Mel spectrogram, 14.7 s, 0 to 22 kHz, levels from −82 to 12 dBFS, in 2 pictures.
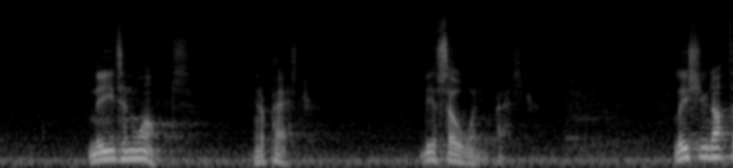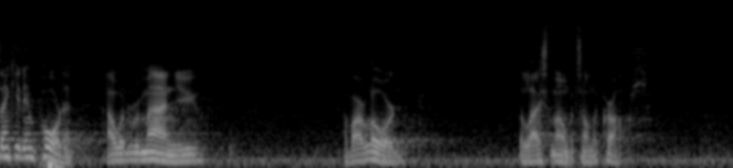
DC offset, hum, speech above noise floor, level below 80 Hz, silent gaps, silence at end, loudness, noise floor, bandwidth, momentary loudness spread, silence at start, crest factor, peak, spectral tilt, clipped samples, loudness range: under 0.1%; none; 24 dB; -48 dBFS; none; 0.05 s; -31 LUFS; -54 dBFS; 15.5 kHz; 26 LU; 0 s; 22 dB; -12 dBFS; -7 dB/octave; under 0.1%; 9 LU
